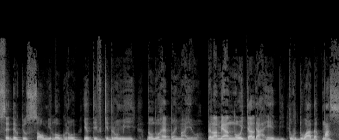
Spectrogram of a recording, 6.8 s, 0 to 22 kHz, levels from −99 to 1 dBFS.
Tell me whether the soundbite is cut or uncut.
cut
